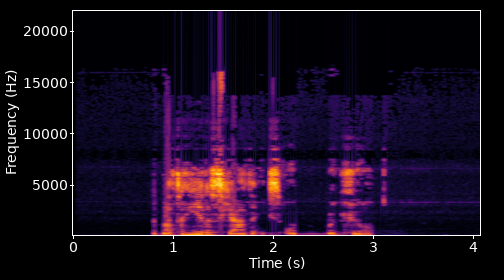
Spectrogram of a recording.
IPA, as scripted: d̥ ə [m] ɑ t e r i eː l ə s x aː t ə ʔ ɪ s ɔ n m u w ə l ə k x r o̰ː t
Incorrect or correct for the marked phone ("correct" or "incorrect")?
correct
